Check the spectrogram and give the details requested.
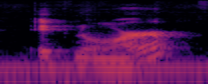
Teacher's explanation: in the word ignore we have second syllable stress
